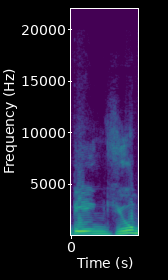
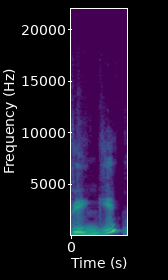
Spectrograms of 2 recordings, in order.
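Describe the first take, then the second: First: The word ends with an 'oo' sound. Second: The word ends with an 'ee' sound. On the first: "या आप डेंगू बोलते हैं" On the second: "it's usually pronounce as डेंगी"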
